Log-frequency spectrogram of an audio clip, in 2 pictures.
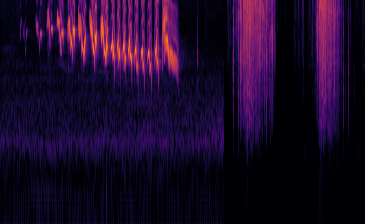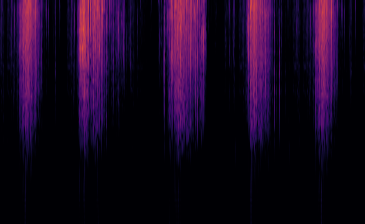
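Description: A finch sings a fast, bright trill of about twenty high, down-slurred notes, followed by a series of dry, crunching rustles every second or so.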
